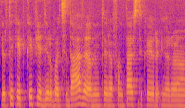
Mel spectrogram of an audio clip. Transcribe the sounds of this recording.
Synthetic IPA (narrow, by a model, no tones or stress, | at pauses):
ɪɾt̪ɐɪkɐɪpkɐɪpjiɛd̪ʲirbɐɐt̪ʲsʲɪd̪ɑːʋʲɛnʊt̪ɐɪɾɐfɐnt̪ɑːsʲt̪ʲɪkɐɪɾɪr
